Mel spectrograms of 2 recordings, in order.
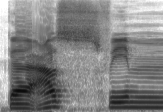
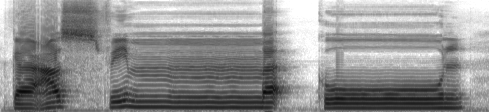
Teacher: Sering terjadi kesalahan di sini memantulkan shadnya. Shad ini sama seperti huruf dhad, tidak boleh mantul.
